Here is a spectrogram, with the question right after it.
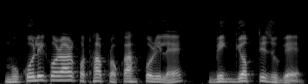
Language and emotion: Assamese, neutral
